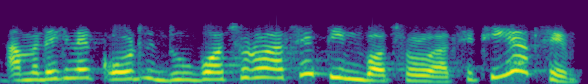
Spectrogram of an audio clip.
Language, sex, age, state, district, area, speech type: Bengali, female, 18-30, West Bengal, Jalpaiguri, rural, conversation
